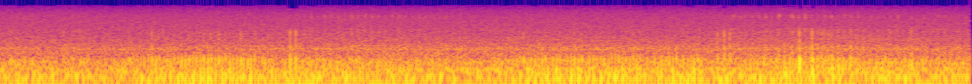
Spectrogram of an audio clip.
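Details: Contented cat laid inside a gym belt, its purr a smooth unbroken low hum throughout, marked by two faint brief clicks.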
